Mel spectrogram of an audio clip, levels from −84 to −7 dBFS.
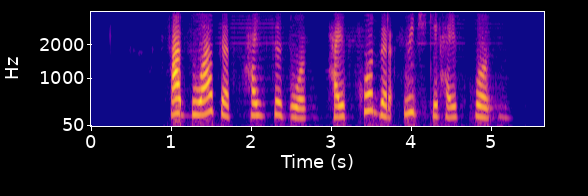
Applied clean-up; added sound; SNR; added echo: neural separator model SepFormer WHAMR!.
